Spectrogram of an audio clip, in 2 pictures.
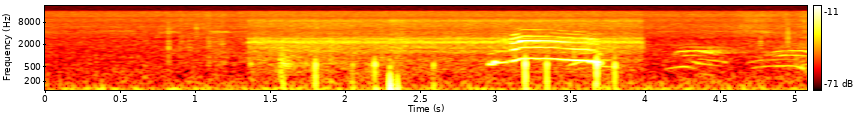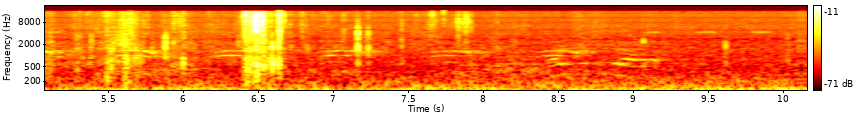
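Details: At a cat gathering, the chatty, affection-seeking brown tabby community cat Nyahha lets out one clear, rising-then-falling meow, followed by several short, faint chirpy calls and a brief human voice in the background.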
